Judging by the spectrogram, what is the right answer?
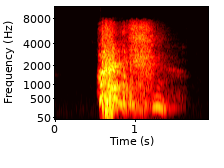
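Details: Girl's single sharp, forceful sneeze, a sudden burst of air with a short voiced tail, in a quiet room; tagged allergies and sinuses.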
